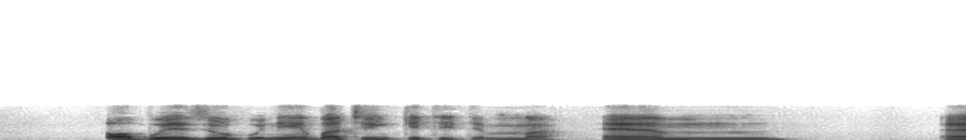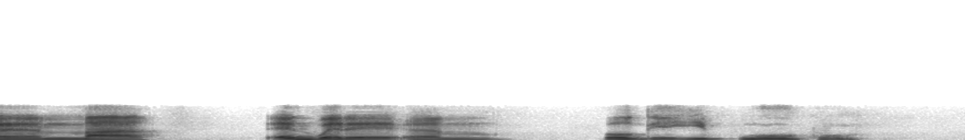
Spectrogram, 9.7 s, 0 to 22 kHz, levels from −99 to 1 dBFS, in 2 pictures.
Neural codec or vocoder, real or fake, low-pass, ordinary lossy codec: codec, 16 kHz, 1.1 kbps, Voila-Tokenizer; fake; 5.4 kHz; none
